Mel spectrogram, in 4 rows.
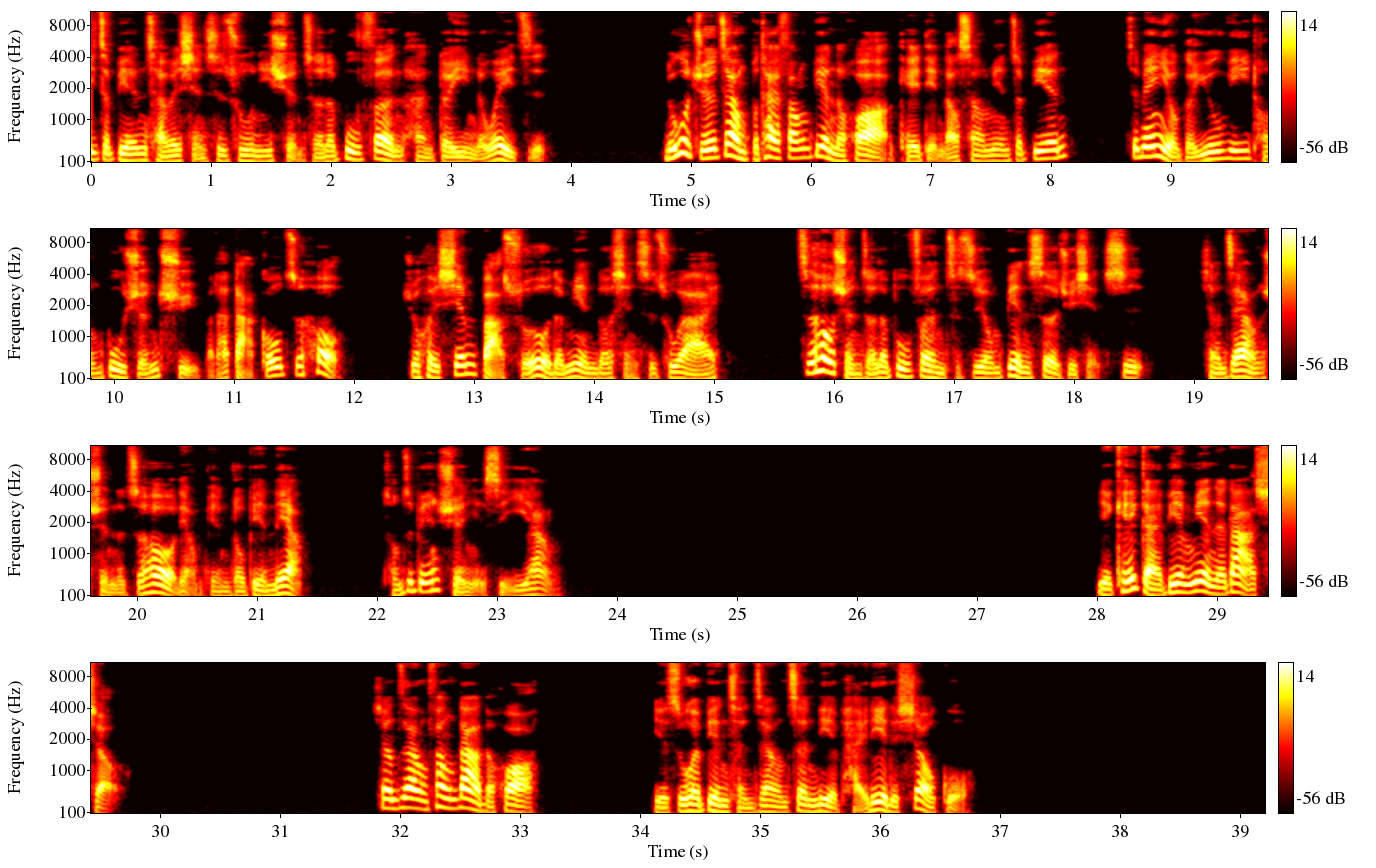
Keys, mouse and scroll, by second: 24.8 middle click, 25.7-26.4 scroll up 2, 26.4 middle click, 27.1 a, 33.7 middle click, 37.2 middle click, 38.5 s.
